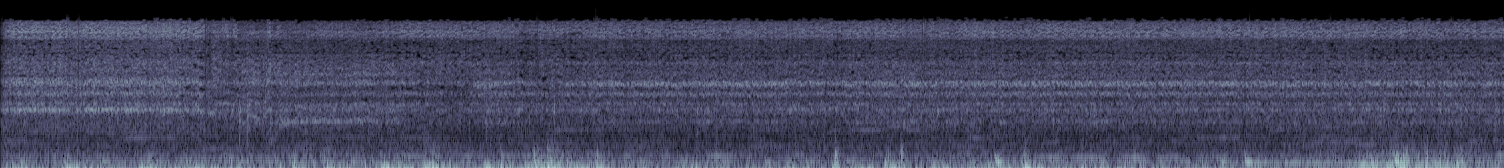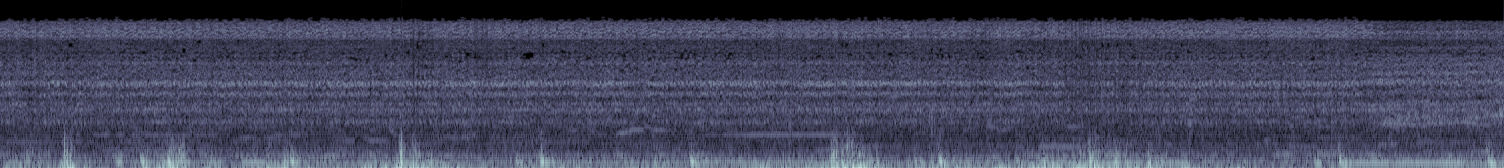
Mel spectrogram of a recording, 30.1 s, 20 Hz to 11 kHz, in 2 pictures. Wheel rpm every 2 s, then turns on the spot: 160, 120, 120, 120, 110, 110, 110, 110, 110, 110, 110, 120, 110, 120, 110.
none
